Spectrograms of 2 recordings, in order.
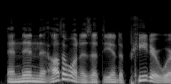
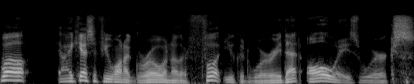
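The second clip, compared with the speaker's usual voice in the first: acted, playful, teasing sarcasm. Retelling the Sermon on the Mount, imitating sarcastic Jesus. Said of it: "The sarcastic Jesus".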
